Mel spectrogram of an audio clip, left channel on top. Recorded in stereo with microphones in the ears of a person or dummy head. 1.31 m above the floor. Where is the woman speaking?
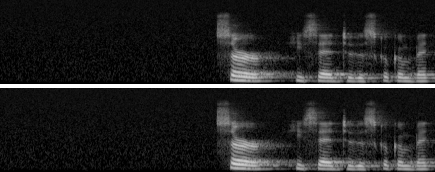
5° left (ahead or behind), 0.9 m.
